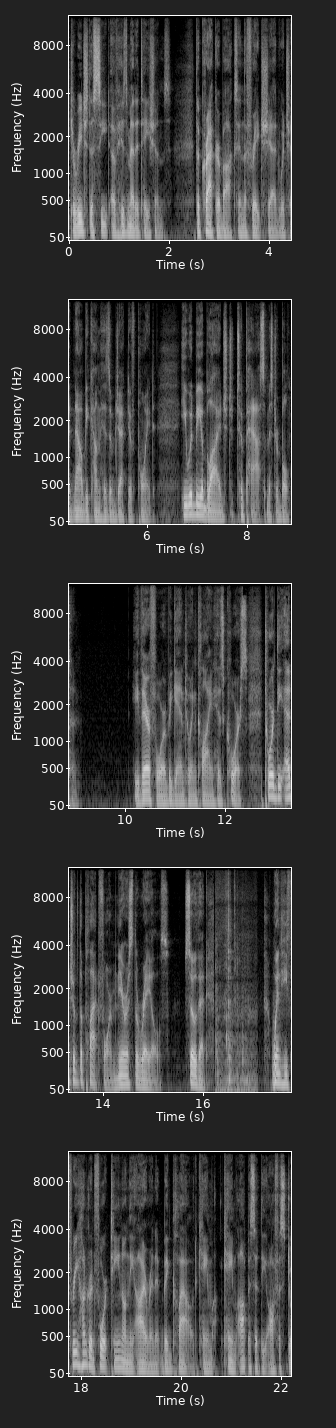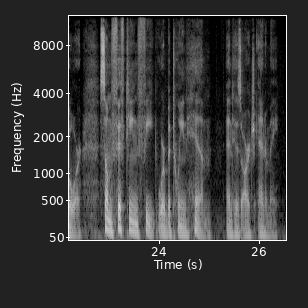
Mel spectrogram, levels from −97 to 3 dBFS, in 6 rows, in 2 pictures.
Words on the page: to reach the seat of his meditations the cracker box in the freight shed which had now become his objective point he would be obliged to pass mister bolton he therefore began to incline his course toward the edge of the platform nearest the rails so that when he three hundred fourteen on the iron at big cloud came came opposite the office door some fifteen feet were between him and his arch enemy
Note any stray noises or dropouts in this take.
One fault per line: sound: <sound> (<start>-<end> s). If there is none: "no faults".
sound: squeak (16.2-17.1 s)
